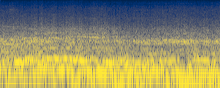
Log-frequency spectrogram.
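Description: Loud, steady rumbling wash of sound on a themed boat dark ride, the ride's soundtrack and effects mixed with the noise of the moving boat.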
